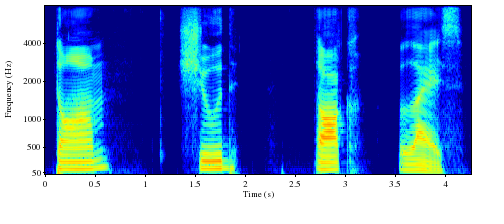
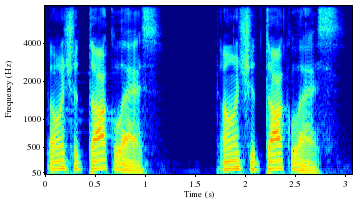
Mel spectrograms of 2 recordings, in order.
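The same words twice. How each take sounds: First: Slow, one word at a time with gaps; robotic. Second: "Don't you talk less" run together as "Tom-shu talk less"; smoothly linked "Tom-shu talk less"; linked words. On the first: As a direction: say each word separately, robotically. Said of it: "fica um pouco robótico falar". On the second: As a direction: join it up, no D in "shu". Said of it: "faço pra juntar tudo isso". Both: Shown as a demonstration.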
